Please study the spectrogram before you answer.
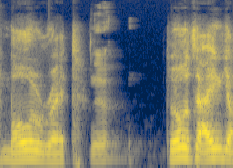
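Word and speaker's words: Molerat: TTS macht auch noch molerrad daraus aber eigentlich der eigentliche Wortlaut ist ja eigentlich mol red ja so ja eigentlich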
